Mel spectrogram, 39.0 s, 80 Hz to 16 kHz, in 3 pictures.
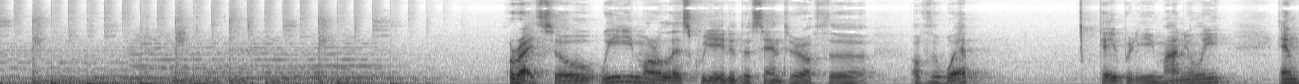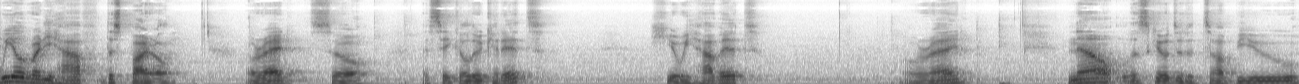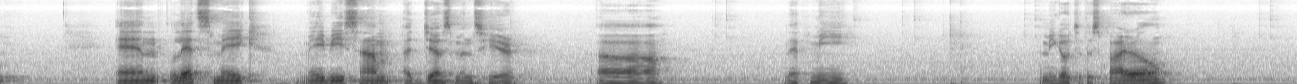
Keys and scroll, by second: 1.5-3.3 typing, 22.9 KP_7, 29.8 ctrl+Tab, 30.9 ctrl+Tab, 35.5 Tab, 36.8 Tab.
